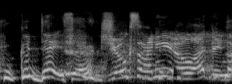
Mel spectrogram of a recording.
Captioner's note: laughs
